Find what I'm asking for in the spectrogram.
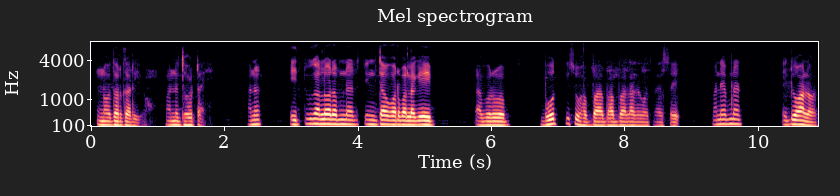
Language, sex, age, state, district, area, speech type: Assamese, male, 18-30, Assam, Barpeta, rural, spontaneous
